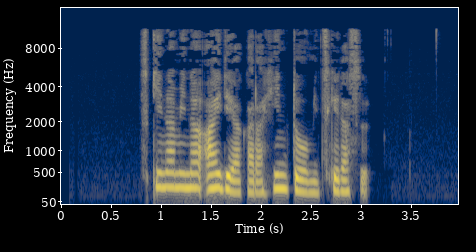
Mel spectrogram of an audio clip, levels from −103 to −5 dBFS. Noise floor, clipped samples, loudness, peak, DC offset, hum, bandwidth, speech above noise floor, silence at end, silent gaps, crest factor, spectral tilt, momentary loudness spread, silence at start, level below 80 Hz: -81 dBFS; under 0.1%; -22 LUFS; -4 dBFS; under 0.1%; none; 11.5 kHz; 60 dB; 0.9 s; none; 20 dB; -6.5 dB/octave; 11 LU; 0.8 s; -74 dBFS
